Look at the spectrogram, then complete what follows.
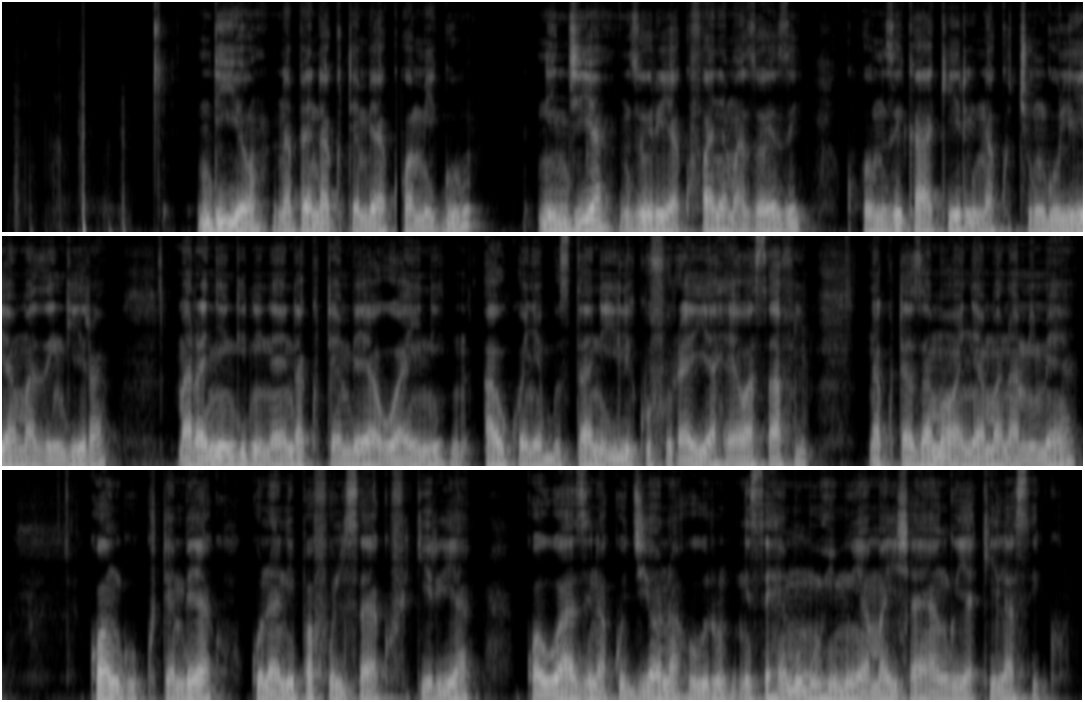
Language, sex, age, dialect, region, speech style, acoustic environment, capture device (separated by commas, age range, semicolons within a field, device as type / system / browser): Swahili, male, 18-24, Kenya - Nairobi Sheng-influenced, Kenya, relaxed; happy; focused, nature; silence, mobile / Linux / Chrome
